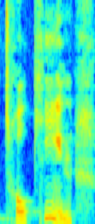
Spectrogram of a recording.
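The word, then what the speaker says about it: Tolkien: you know I was like how do you pronounce this last name and I searched it up and it actually is tolken but he he like swore up and down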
